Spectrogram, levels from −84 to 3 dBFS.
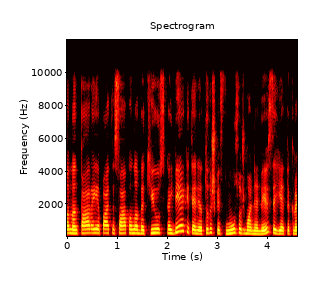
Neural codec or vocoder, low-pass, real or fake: autoencoder, 22.05 kHz, a latent of 192 numbers a frame, VITS, trained on one speaker; 9.9 kHz; fake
